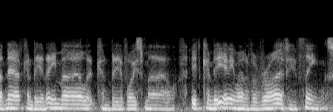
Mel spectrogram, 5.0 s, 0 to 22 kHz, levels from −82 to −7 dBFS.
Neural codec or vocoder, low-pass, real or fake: none; 5.4 kHz; real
